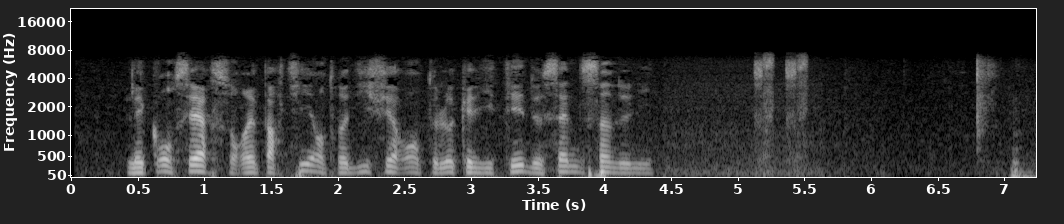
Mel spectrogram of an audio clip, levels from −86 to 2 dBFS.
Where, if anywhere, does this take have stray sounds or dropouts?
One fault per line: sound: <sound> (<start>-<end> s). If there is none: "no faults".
sound: laugh (5.1-5.5 s)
